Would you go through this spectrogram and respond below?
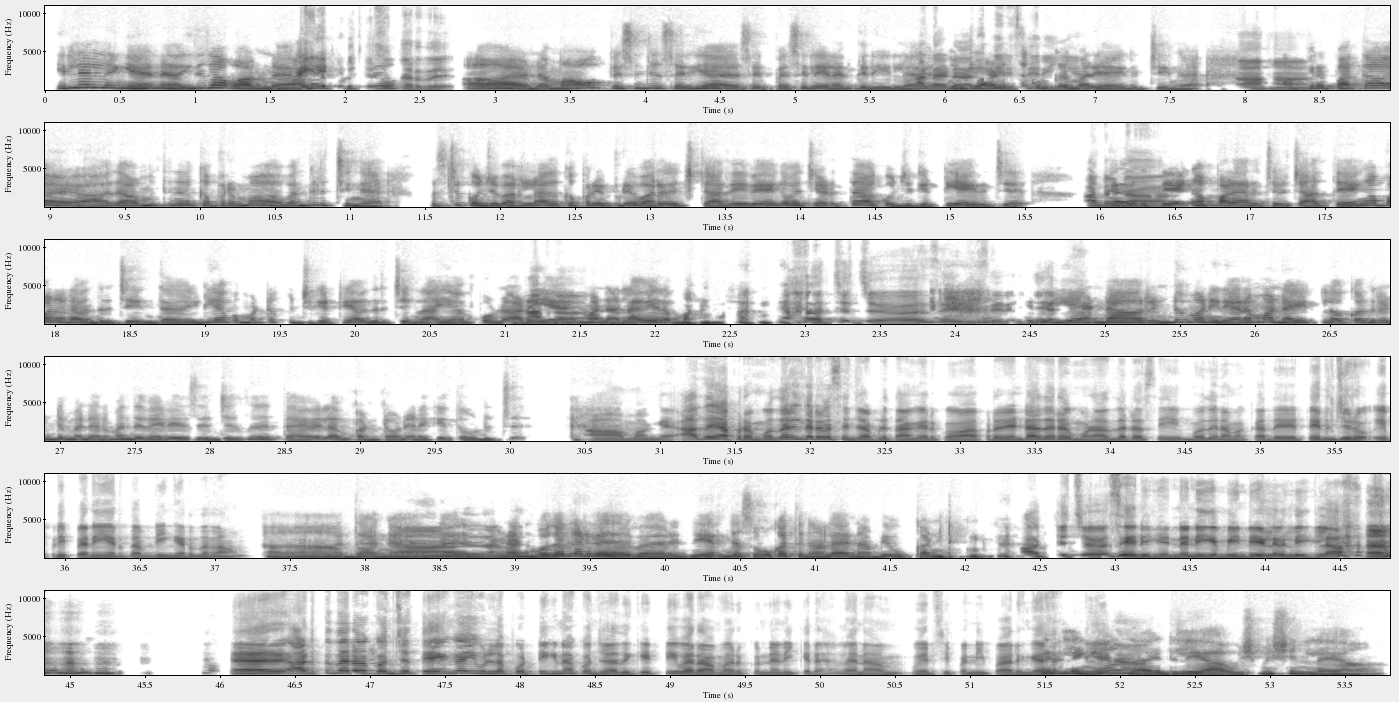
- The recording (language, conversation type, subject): Tamil, podcast, வீட்டில் பிறருடன் பகிர்வதற்காக சமையல் செய்யும்போது எந்த வகை உணவுகள் சிறந்தவை?
- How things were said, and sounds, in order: unintelligible speech; in English: "ஃபர்ஸ்ட்டு"; laughing while speaking: "அச்சச்சோ! சரி, சரிங்க"; laughing while speaking: "இல்லம்மானாங்க. இது ஏன்டா!"; laughing while speaking: "எனக்கே தோணுச்சு"; laughing while speaking: "உட்கார்ந்துட்டேங்க"; laughing while speaking: "சரிங்க. இன்னும் நீங்க மீண்டும் எழுலீங்களா?"; other background noise; unintelligible speech; other noise; laugh; "வேணும்னா" said as "வேனா"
